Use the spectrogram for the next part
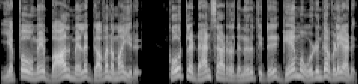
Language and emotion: Tamil, angry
